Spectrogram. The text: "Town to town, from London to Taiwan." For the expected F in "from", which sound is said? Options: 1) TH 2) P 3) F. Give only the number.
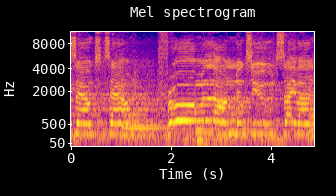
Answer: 3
